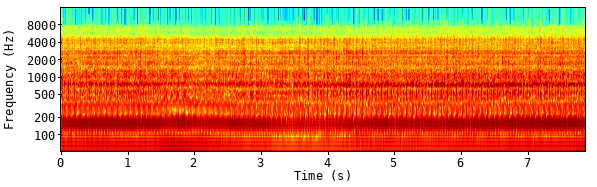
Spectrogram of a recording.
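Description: A steady low drone with a fixed hum tone and a faint uneven flutter underneath; this fan motor sounds off, though the cause is unclear.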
